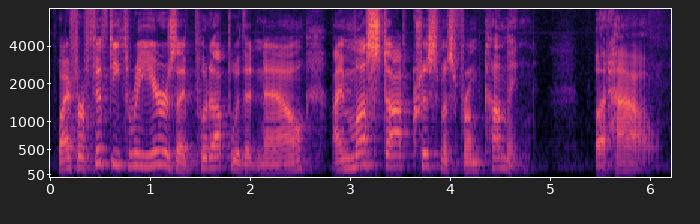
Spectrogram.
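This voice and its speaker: Sneering grumpy Grinch creature with a storybook bite, slightly high voice; a man doing the voice. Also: big pitch swings, a little slow, pushed and bright, full character voice. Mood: scheming. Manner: snarling, sneering.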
